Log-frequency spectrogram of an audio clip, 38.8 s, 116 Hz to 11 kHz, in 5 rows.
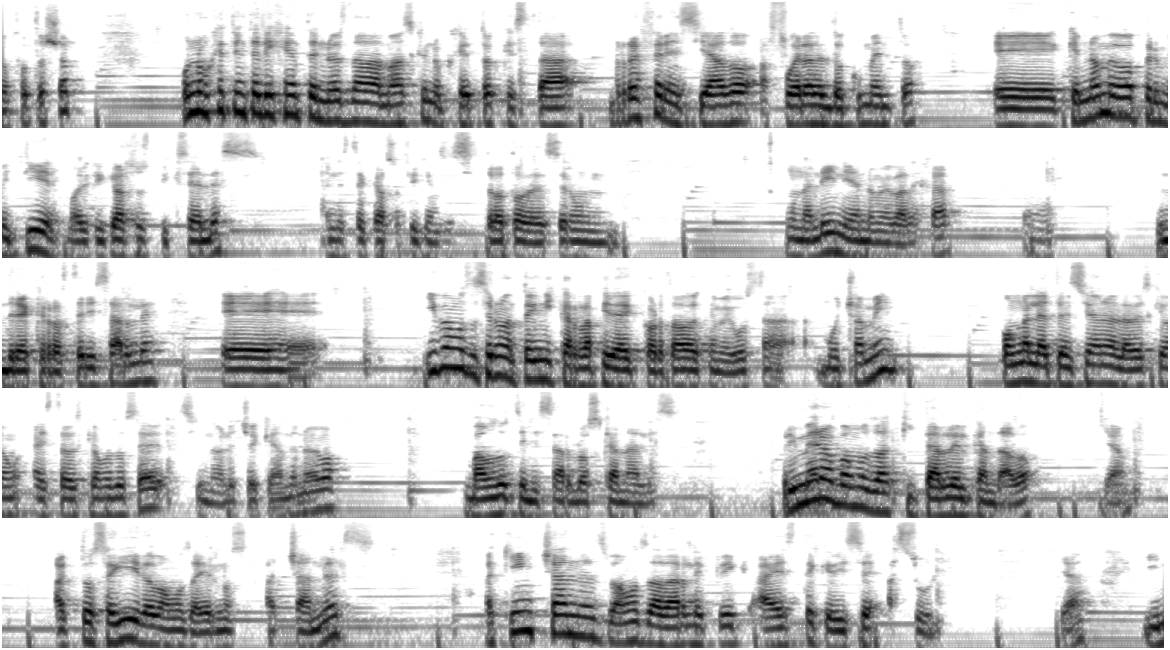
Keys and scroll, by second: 11.3 b.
